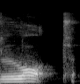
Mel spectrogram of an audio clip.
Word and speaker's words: Lot: I'm trying to say his name right, which is Lot. Law. It's that O is long.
